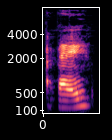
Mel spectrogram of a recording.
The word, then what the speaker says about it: épée: And I also recognize the proper way to say that is épée.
